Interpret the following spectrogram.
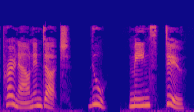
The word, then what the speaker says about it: doe: doe, Means do, pronounced do, with a long o, sound similar to the oo in moon.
